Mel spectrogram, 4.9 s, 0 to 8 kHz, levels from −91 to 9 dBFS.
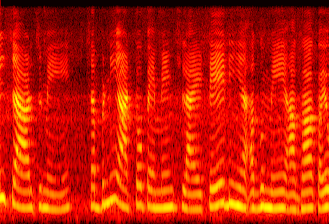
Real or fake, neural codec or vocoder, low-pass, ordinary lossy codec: real; none; 7.2 kHz; none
